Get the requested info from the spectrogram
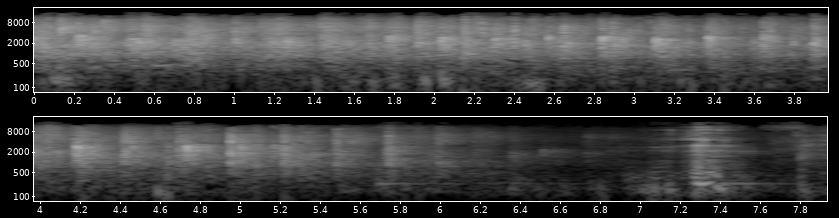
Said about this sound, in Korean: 이 시간 우리 오늘 부흥사로 강사 모시겠습니다. 여러분 큰 박수로 환영하겠습니다.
